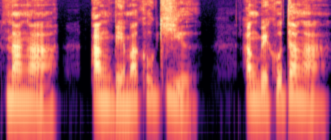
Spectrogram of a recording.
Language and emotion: Bodo, fearful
